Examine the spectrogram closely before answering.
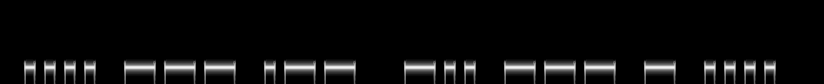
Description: Morse code, heard as a keyed tone, about 12 wpm, 800 Hz. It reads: HOW DOTH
